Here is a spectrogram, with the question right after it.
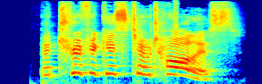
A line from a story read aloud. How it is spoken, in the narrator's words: screamed Hermione from out of sight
